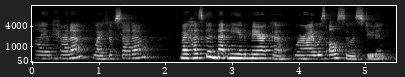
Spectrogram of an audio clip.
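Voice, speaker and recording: A woman's voice: on the high side, moderate pace, gravelly. A woman reading the part of a Japanese surgeon's wife in a staged story, proper and practical, with formal, careful phrasing. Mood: composed. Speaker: reader's theater performer. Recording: echoey room, distant microphone.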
